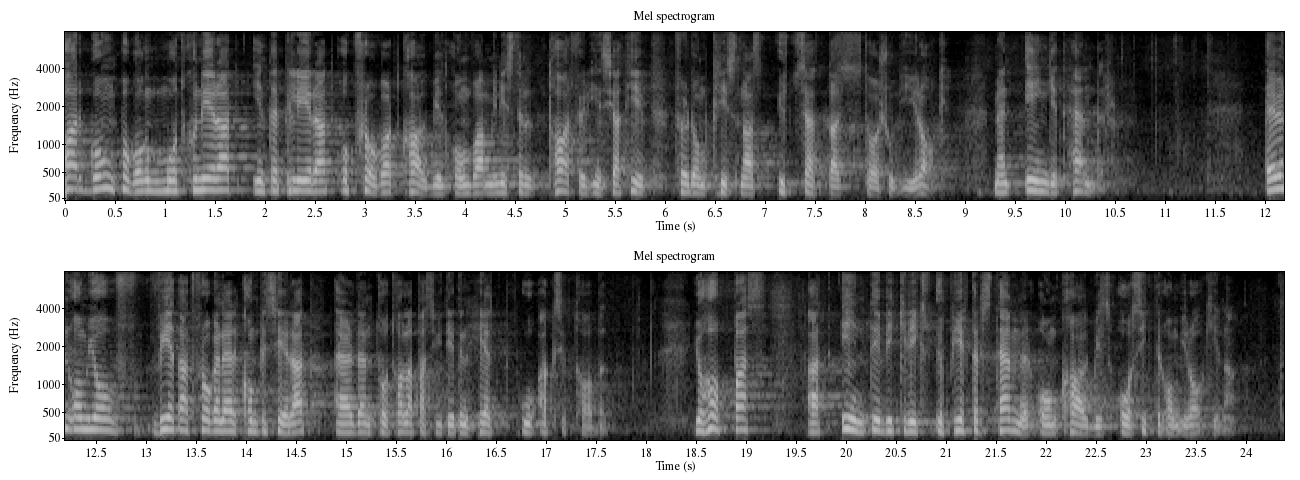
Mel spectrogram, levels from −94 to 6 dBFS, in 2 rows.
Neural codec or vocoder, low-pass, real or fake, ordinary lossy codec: none; none; real; none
